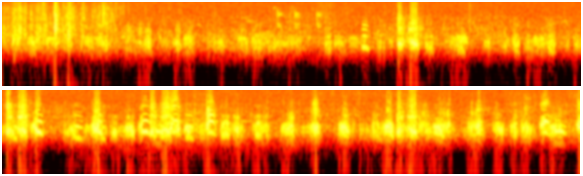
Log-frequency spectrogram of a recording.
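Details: Flamingos calling as a flock, loud nasal honking and trumpeting used for social contact, a dense continuous chorus of overlapping harsh honks with louder bursts near four, six and ten seconds.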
